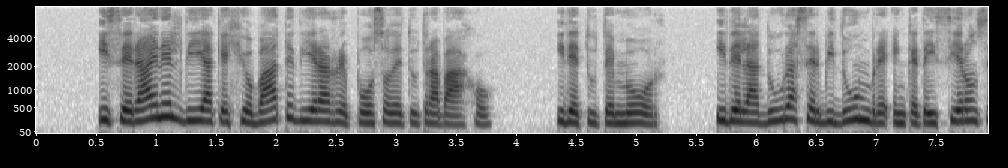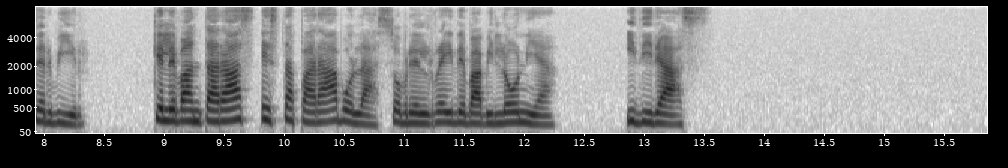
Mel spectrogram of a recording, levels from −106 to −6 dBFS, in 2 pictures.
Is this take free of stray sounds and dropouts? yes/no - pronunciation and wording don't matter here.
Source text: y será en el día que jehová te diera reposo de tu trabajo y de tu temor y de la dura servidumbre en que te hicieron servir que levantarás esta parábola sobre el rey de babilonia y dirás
yes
